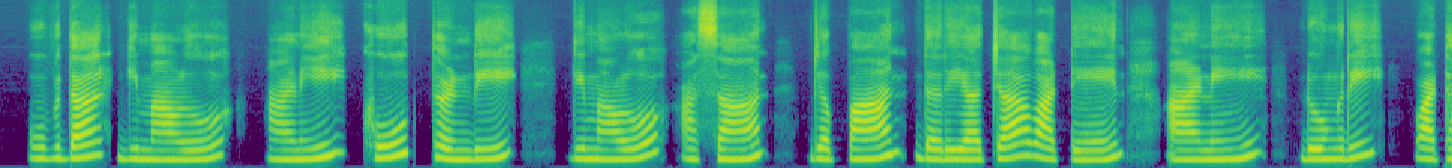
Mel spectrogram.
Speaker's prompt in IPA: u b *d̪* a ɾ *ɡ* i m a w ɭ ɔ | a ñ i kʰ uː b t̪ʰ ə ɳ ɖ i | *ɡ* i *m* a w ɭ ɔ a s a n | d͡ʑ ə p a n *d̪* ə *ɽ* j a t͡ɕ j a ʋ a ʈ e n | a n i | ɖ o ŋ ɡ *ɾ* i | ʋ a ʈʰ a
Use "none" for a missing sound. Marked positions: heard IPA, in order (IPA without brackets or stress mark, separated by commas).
d̪, ɡ, ɡ, m, d̪, ɾ, ɾ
